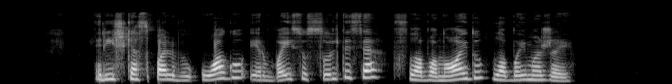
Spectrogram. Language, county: Lithuanian, Šiauliai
